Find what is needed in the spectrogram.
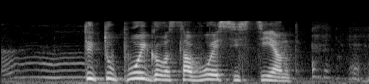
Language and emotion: Russian, angry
